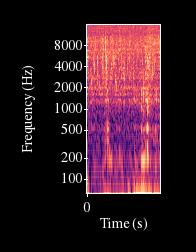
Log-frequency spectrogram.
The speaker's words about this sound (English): Since the guacamole has a lot of oil in it, we start with cold water and dish soap. So let's do some cold water rinse. She runs the shirt under the cold water.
